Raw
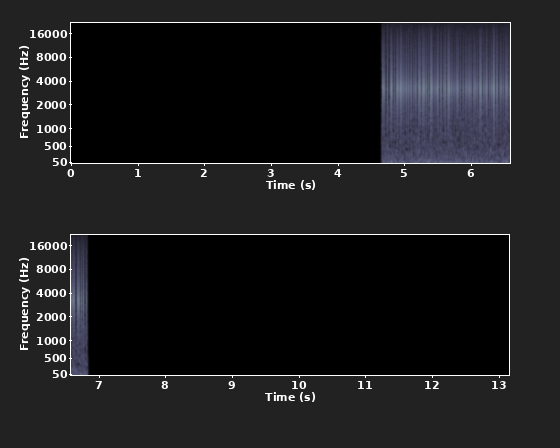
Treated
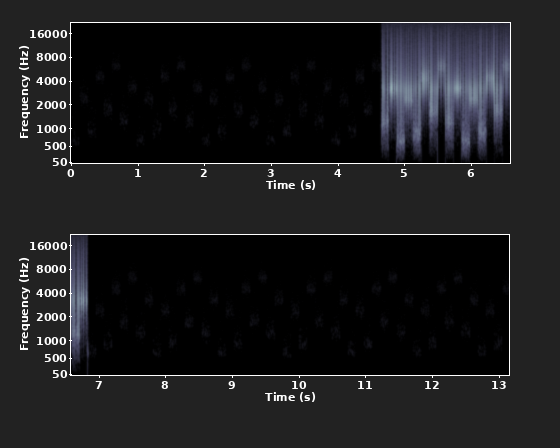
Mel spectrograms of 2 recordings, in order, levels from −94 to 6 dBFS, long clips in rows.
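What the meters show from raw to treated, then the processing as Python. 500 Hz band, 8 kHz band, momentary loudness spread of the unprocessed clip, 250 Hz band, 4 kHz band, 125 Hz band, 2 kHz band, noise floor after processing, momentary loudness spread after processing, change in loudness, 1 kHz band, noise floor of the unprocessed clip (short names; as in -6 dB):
+1.5 dB, +5.5 dB, 5 LU, under -15 dB, +7.0 dB, under -25 dB, +6.5 dB, -78 dBFS, 4 LU, +7.0 dB, +6.5 dB, -82 dBFS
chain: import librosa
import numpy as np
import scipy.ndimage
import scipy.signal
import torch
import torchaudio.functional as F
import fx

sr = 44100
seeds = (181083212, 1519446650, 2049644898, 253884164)

y = fx.filter_held_highpass(x, sr, hz=8.2, low_hz=640.0, high_hz=6100.0)
y = F.gain(torch.from_numpy(y), 2.5).numpy()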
